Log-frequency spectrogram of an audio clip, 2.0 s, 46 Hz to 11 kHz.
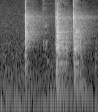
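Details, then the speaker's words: Honda Ruckus with a swapped GY6 engine and a new PSP plug-and-play harness, no carburetor fitted, starter just bumped: three short sharp whirring bursts, starter spinning freely each time; healthy. "that, and then you at least hear that the starter's turning over. So that is all good to go."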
